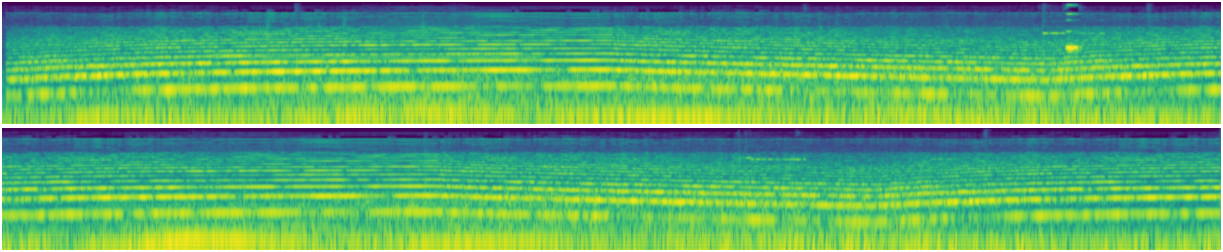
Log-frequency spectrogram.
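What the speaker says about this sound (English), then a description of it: "Hit the siren" Police car siren in the L.A. Noire video game, a loud continuous wail rising and falling in long slow sweeps over a low engine rumble, with one brief click partway through.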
